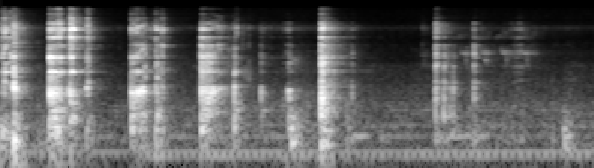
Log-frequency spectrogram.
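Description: Metal knife and fork clinking and scraping against a plate while cutting pancakes: a quick string of sharp, ringing clinks over the first three seconds or so, then a few fainter taps.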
